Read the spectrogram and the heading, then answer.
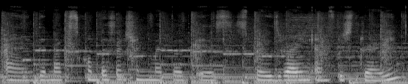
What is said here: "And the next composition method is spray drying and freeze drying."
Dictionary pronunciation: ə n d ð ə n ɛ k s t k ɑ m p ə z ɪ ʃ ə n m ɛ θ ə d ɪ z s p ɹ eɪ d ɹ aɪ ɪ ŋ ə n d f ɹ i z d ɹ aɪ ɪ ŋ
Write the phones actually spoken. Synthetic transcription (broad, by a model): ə n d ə n ɛ k s t k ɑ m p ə s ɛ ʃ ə n m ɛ t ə d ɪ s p eɪ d ɹ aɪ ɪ ŋ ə n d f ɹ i s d ɹ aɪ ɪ ŋ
